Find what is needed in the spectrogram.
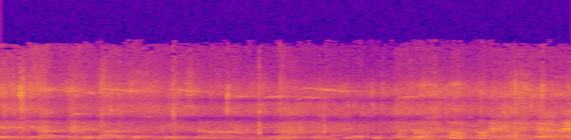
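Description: Indistinct talk of people's voices, with no clear words.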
